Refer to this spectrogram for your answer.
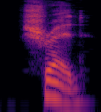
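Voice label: "shred", Australian English; pronunciations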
